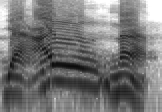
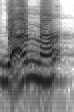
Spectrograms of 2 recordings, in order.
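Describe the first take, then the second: First: The l is held clearly without bounce. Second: The l is merged into the following n. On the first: The speaker calls it right. "harus sukunnya jelas" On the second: The speaker calls it wrong. "Jangan sampai diidghamkan ... Huruf lam ke huruf nun"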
